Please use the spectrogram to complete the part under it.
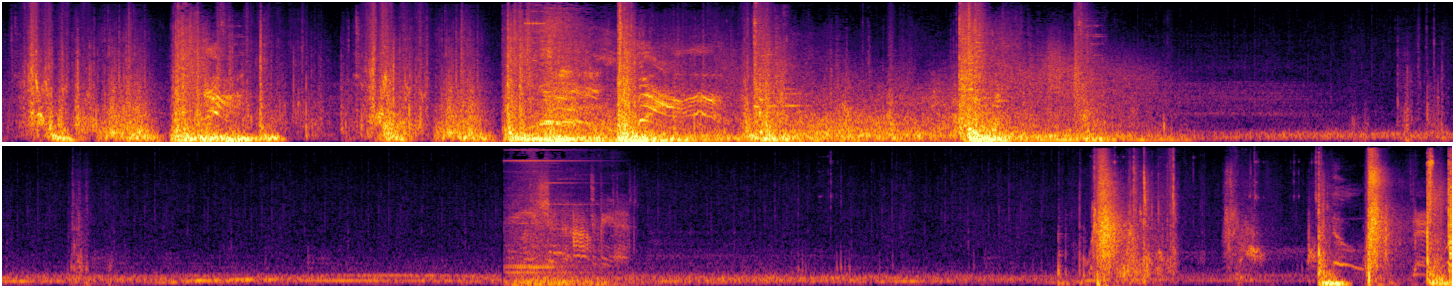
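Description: Punches and kicks thud hard in a fight.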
